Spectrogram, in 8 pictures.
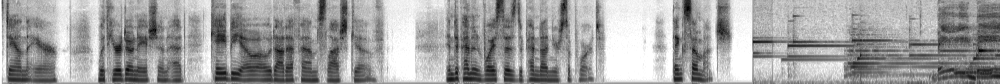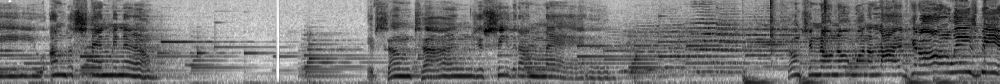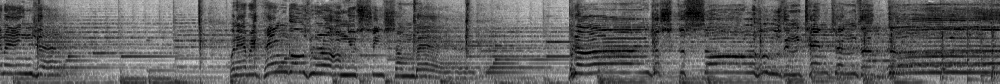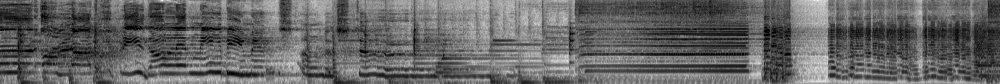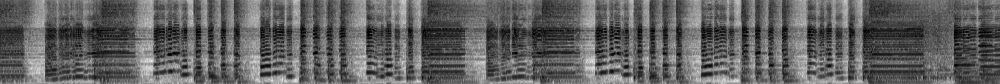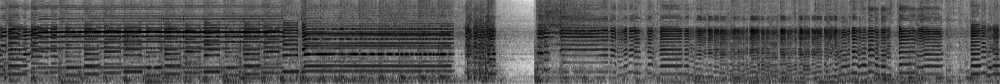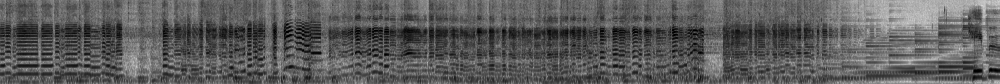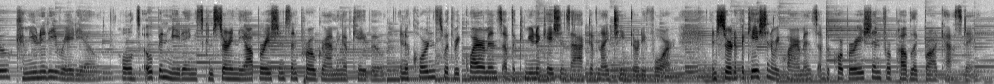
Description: Daily Hip Hop Talk Show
